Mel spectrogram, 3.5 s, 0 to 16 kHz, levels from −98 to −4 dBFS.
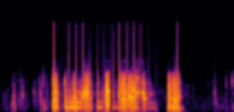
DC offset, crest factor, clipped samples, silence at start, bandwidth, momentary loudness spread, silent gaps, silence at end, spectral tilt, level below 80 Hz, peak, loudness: under 0.1%; 20 dB; under 0.1%; 0.8 s; 7.6 kHz; 5 LU; none; 0.8 s; -9.5 dB/octave; -48 dBFS; -6 dBFS; -24 LUFS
